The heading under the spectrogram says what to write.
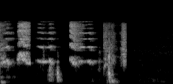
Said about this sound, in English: Hopefully Shiva doesn't do that stupid squeaky toy.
